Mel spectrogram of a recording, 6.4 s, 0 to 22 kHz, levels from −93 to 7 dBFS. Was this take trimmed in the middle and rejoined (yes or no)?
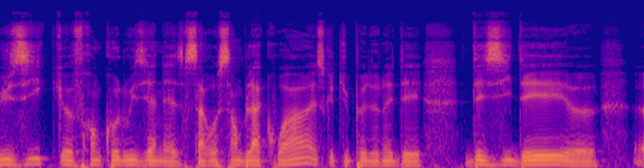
yes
